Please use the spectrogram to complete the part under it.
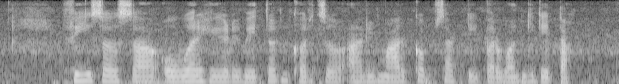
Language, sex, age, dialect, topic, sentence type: Marathi, female, 25-30, Southern Konkan, banking, statement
